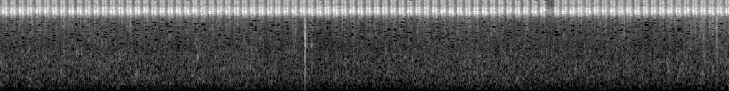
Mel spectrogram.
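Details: Crickets chirping at night near a river, an even shrill pulsing band without pause, with campfire crackles, one sharp snap of the fire, and continuous water rush beneath.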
